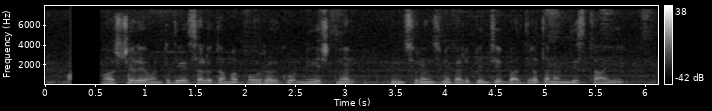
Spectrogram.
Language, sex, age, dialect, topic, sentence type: Telugu, male, 18-24, Utterandhra, banking, statement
